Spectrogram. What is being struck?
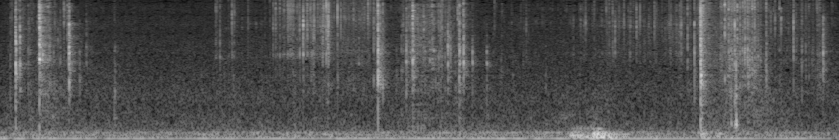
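Soap bar.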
